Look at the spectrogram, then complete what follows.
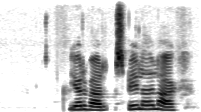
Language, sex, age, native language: Icelandic, female, 30-39, Icelandic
